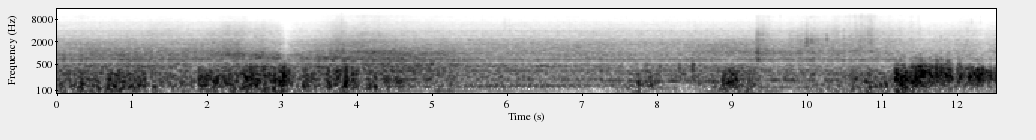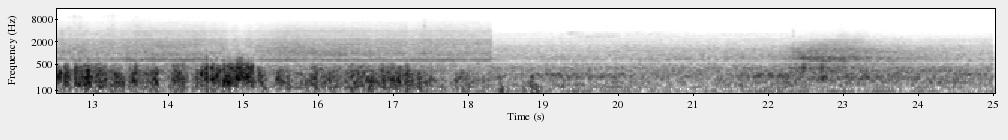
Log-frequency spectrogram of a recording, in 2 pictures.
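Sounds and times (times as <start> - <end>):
gusty wind on microphone: 0.0 - 5.2, 7.7 - 9.4, 10.0 - 19.0.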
